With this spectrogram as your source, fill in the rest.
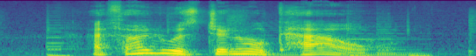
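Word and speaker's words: Tso: i remember my co-worker was calling it general taiyo and i was like no no it's general tao and trilobite i think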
